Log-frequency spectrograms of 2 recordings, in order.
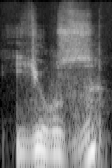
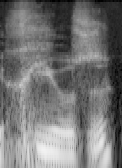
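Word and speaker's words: Hughes: Прошло всего несколько десятилетий с той поры, как британец Джон Джеймс Юз или Хьюз как произносить можно по-разному его фамилию, ну, можно по-русски, по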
